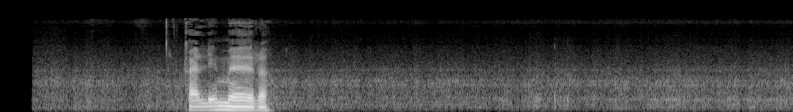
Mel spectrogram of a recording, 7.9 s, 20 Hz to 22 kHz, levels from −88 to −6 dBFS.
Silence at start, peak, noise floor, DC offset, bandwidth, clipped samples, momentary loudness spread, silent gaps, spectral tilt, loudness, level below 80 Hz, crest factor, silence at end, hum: 1.85 s; -2 dBFS; -46 dBFS; under 0.1%; 11.5 kHz; under 0.1%; 28 LU; none; -7 dB/octave; -19 LUFS; -62 dBFS; 24 dB; 1.25 s; none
